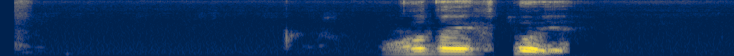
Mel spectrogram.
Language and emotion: Russian, neutral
